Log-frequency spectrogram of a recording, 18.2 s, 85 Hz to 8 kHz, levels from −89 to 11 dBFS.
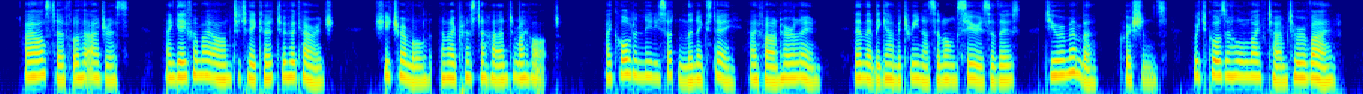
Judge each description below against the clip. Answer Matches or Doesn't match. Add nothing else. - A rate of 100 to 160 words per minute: Doesn't match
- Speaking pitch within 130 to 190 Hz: Matches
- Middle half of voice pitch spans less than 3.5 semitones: Matches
